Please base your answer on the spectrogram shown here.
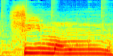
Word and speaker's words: Simon: Nah, ini kombinasi ON itu teori pelafalan bunyinya ong ke atas, bukan ong ke bawah ya.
